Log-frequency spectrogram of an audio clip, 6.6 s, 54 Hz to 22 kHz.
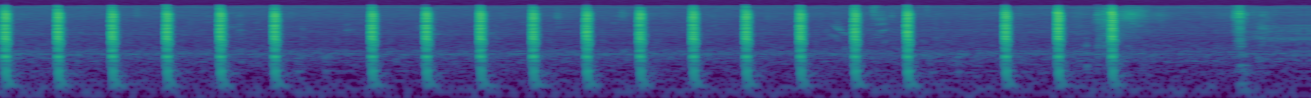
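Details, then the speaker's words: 2015 Ford Fiesta SE at about 40,000 miles, ignition on, switching air modes: sharp, evenly spaced clicks from the dash as the previously replaced blend (mode) door actuator slips internally like a stripped gear. Recirc door works fine; replacing the actuator. "it almost sounds like the actuator is like stripping on the inside it clicks like it's slipping a gear or something it's very very weird"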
